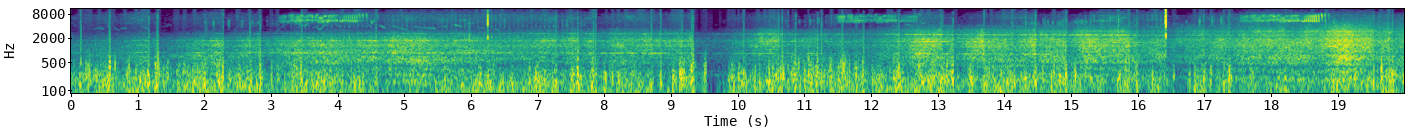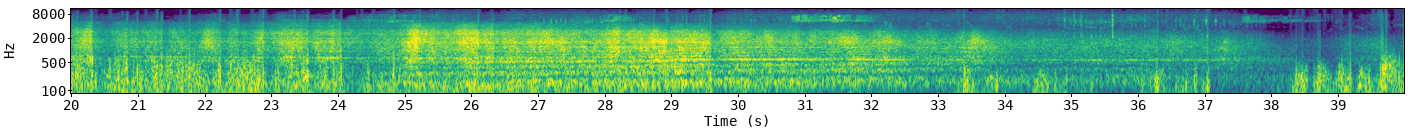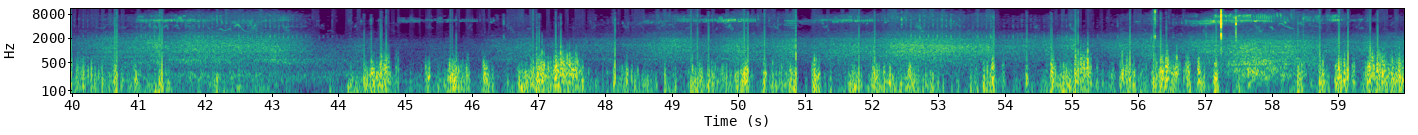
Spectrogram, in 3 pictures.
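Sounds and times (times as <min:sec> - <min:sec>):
jet engines roaring overhead: 0:00.0 - 0:59.9.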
